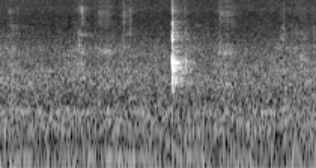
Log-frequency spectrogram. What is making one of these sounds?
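A spoon scrapes and stirs a paste in a bowl.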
